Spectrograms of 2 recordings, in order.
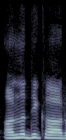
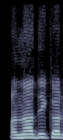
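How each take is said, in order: First: अनधिकार said with a short "a" after the n, "ana-dhikaar"; correct pronunciation. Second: अनाधिकार said with a long "aa" after the n, "anaa-dhikaar"; wrong pronunciation. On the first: Teacher gives students the correct form, with the short a after n. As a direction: keep the second vowel of अनधिकार short. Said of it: "अनधिकार होता है". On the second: Teacher shows students the common mistake, with the long aa after n. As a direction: stretch the second vowel of अनाधिकार. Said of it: "अनाधिकार शब्द नहीं होता है". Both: Shown as a demonstration.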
